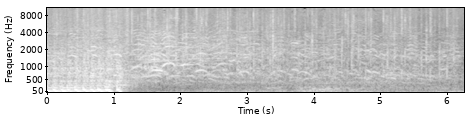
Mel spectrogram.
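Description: Trailer music with deep drums cuts off sharply about a second in. It leaves the softer murmur of a crowd of many voices.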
